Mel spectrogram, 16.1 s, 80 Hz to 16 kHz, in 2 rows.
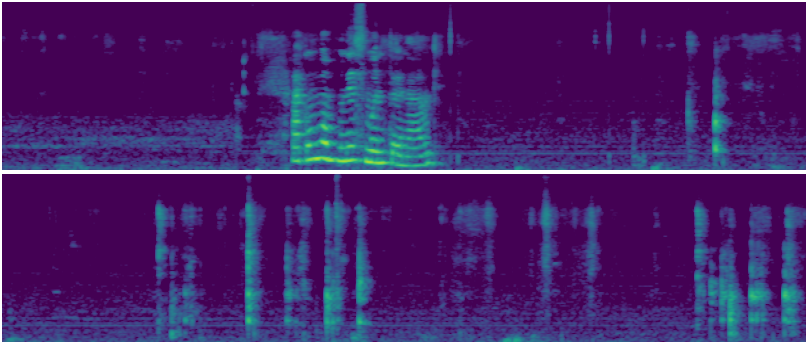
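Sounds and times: metal spoon scraping a tub: 15.0 - 16.0.

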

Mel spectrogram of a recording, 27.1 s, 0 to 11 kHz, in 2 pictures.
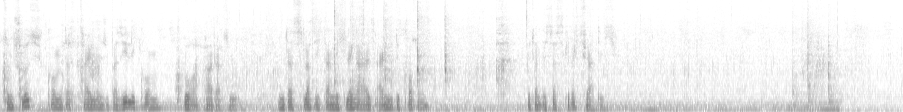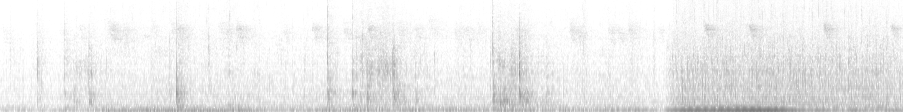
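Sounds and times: curry bubbling: 0.0 - 27.0
spatula scraping a pan: 14.0 - 22.0.

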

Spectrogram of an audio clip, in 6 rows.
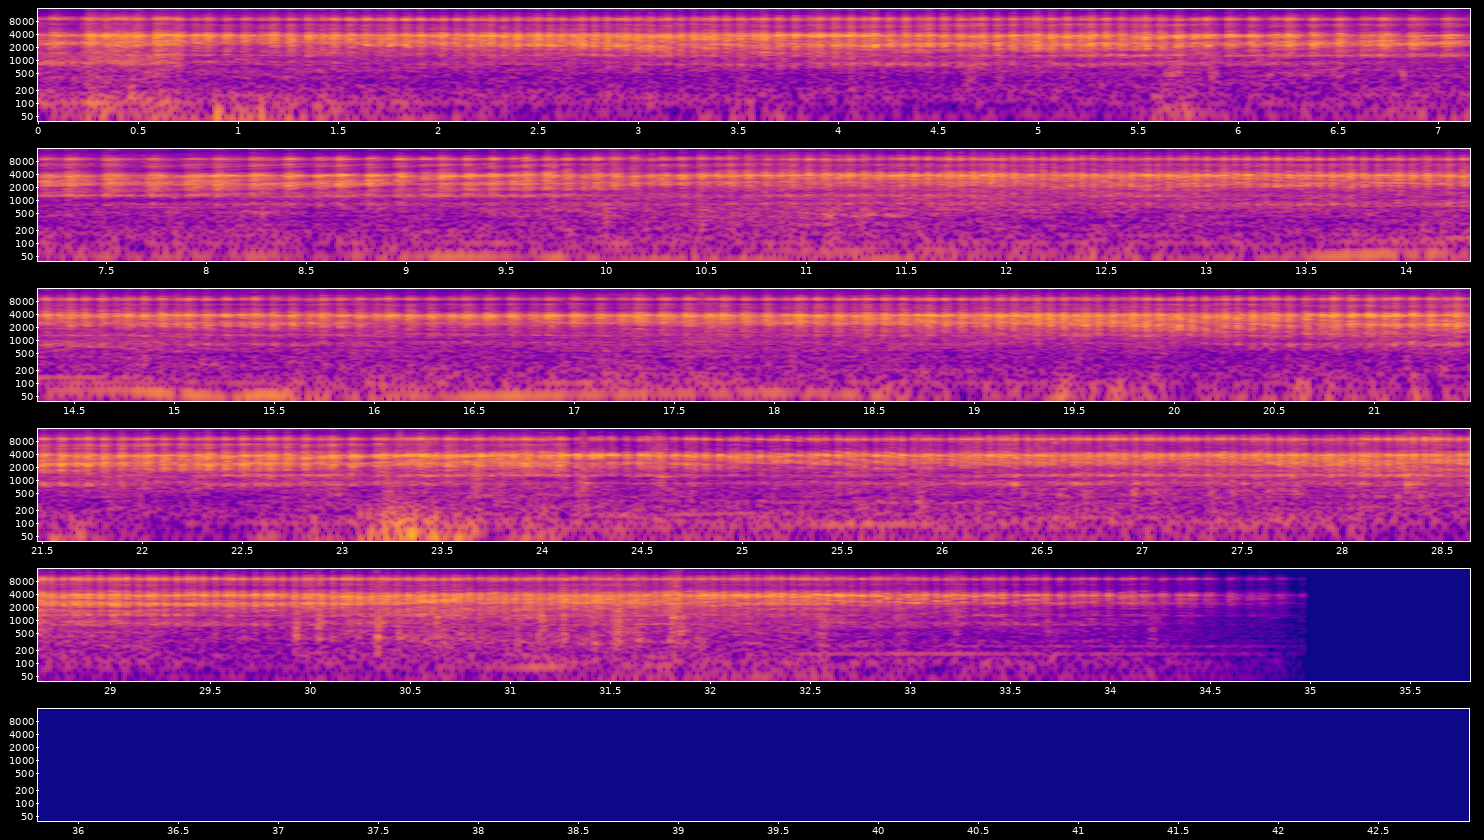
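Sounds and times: steam hissing: 0.0 - 34.9
model train rattling on rails: 0.0 - 35.0.

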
